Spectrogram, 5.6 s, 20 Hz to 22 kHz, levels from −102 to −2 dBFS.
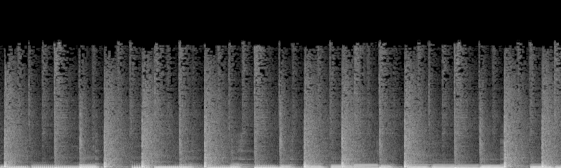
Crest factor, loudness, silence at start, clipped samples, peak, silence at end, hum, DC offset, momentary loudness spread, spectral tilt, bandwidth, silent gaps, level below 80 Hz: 18 dB; -24 LUFS; 0 s; under 0.1%; -6 dBFS; 0 s; none; under 0.1%; 3 LU; -6.5 dB/octave; 17 kHz; none; -30 dBFS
